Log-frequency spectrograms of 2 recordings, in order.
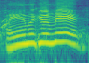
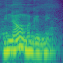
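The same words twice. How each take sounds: First: High, loud emotional wail; wailing affirmation. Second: Low, small-voiced and unsure; meek acted husband; meek self-assurance. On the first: Acted. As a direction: cry it out with full hammed-up emotion. Same words, now an emotional outburst. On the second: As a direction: say it timidly, half believing. Husband timidly answers the reassurance.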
